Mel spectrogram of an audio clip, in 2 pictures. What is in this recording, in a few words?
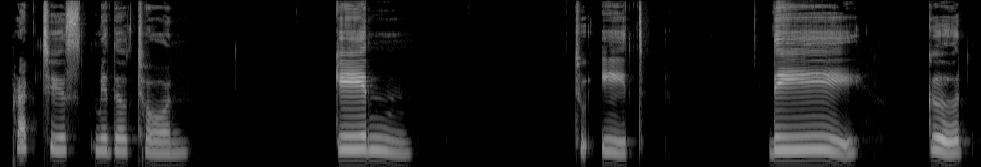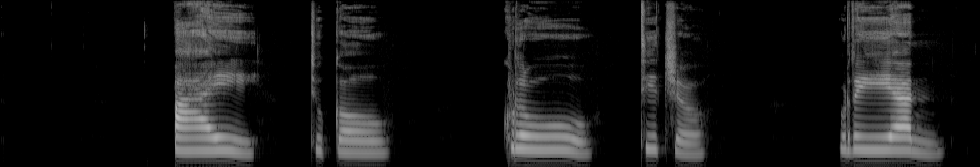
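mid tone, Thai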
